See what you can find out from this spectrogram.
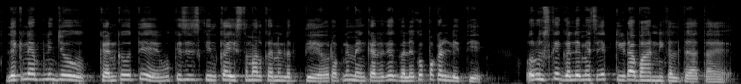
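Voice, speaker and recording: A hoarse man retelling a comic story in a rapid, chatty way, dropping in English words. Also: sits high, warm tone. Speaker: manhwa recap narrator. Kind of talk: casual storytelling recap.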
